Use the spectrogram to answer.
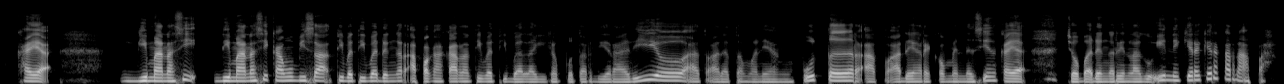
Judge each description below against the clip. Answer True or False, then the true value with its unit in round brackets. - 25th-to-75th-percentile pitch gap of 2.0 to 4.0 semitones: False (5.5 semitones)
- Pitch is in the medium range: True (150 Hz)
